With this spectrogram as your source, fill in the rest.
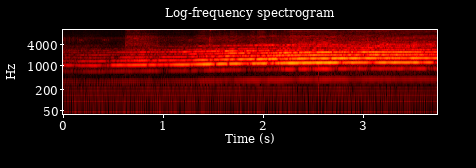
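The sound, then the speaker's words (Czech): A model locomotive of one of the trains on the Bohumínská modelová železnice club's layout, still under construction, at the corner of Vrchlického and Štefánikova streets, gives one long, continuous hoot, a reedy harmonic tone that swells louder after the first half second and holds steady, drifting slightly upward in pitch, with no voices. “To, co nám zahoukalo, je mašinka zatím jedné soupravy nachystané, no.”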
